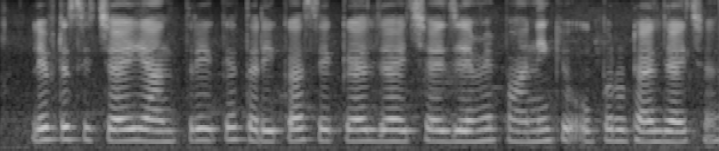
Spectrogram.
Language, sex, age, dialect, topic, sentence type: Maithili, female, 18-24, Eastern / Thethi, agriculture, statement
